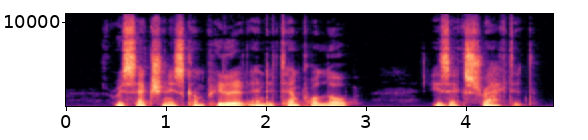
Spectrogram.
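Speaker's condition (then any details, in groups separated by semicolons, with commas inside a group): No condition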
